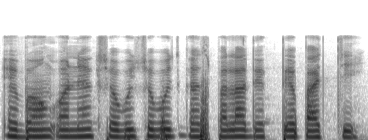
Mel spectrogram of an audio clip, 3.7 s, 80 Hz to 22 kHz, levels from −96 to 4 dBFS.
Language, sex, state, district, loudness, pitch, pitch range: Bengali, female, Assam, Hailakandi, -16 LUFS, 190 Hz, 180-190 Hz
